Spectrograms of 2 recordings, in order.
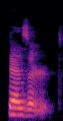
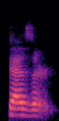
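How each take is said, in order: Both takes have the same delivery.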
